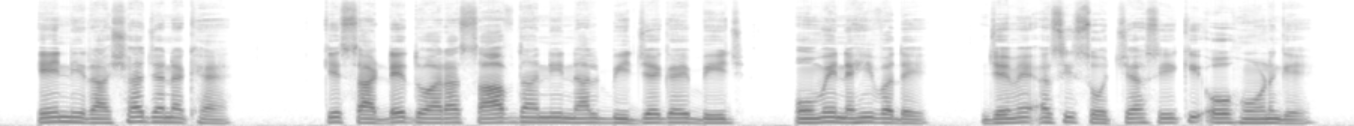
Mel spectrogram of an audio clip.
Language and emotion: Punjabi, sad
